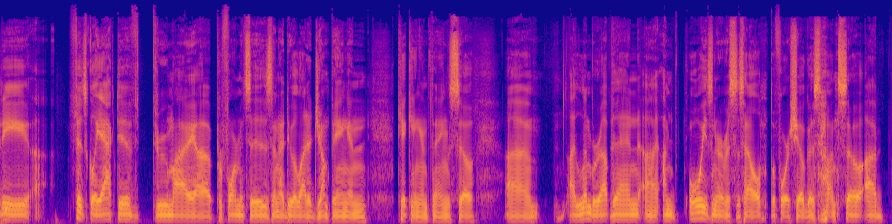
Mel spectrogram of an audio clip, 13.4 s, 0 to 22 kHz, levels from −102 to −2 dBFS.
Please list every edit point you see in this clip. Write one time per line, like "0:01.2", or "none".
0:09.2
